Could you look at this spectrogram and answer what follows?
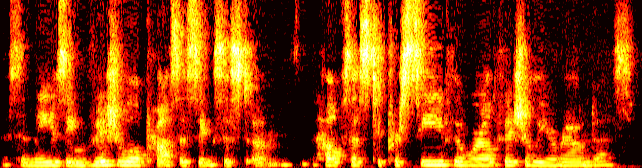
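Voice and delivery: measured meditation guide, long pauses between phrases; guided meditation. Acted. Meditation teacher inviting listeners to notice their senses, guided meditation voice. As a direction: ease listeners gently through each sense, unhurried.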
